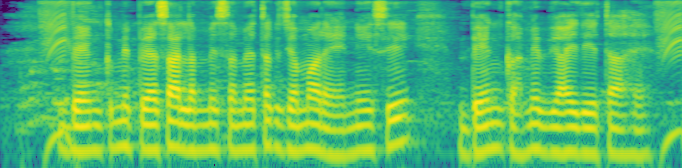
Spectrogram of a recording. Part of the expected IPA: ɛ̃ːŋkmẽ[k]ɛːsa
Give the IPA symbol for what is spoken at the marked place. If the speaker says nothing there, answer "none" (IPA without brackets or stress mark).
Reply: p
